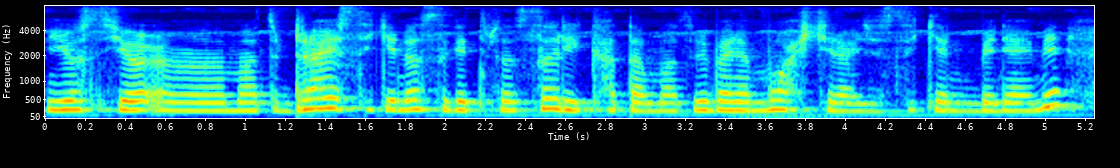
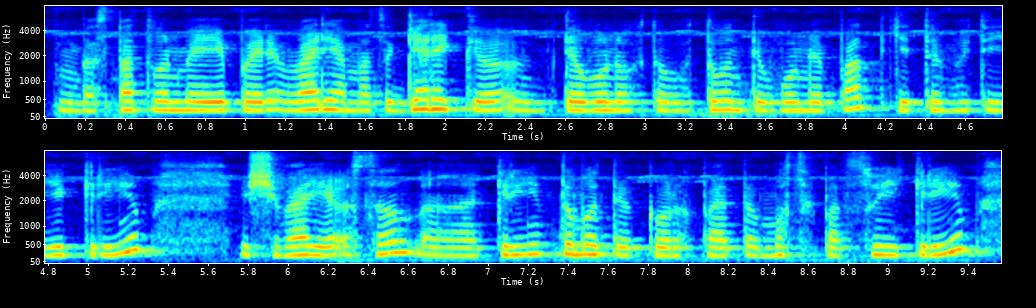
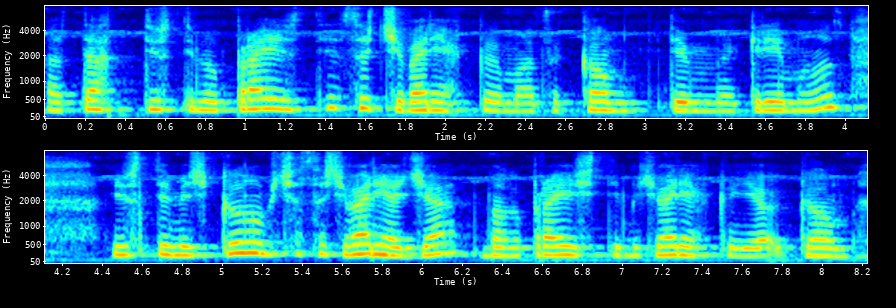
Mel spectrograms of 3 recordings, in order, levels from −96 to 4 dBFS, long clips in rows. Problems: none marked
